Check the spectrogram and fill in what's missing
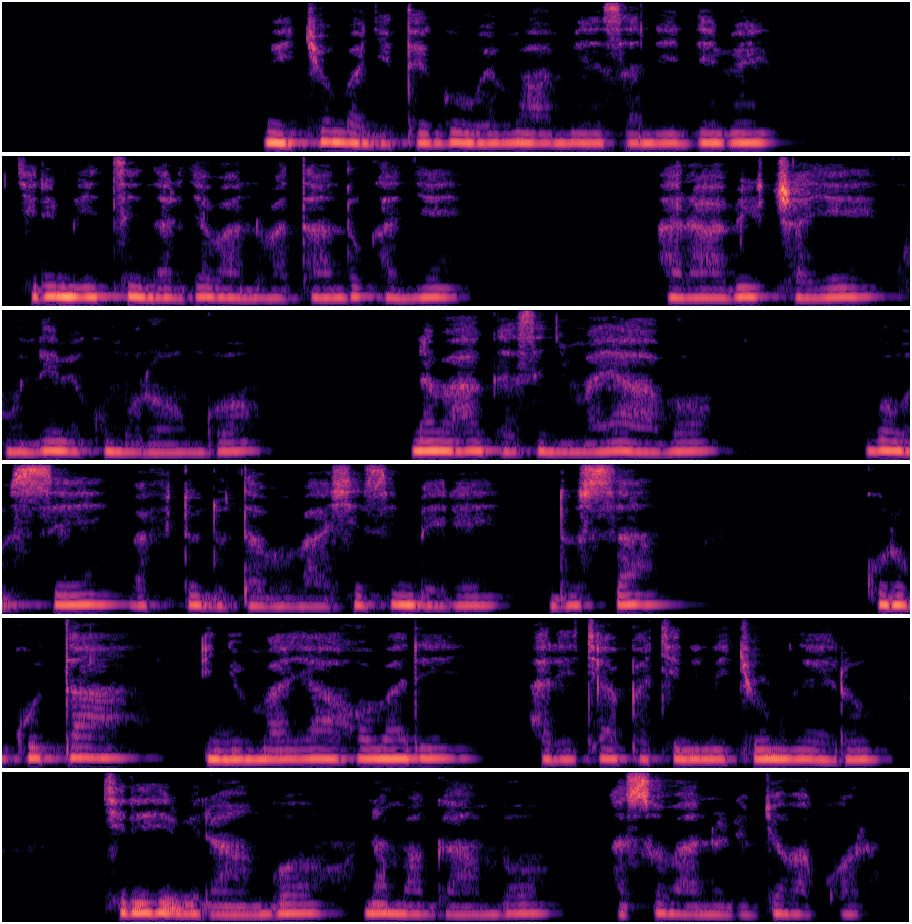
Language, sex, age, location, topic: Kinyarwanda, female, 36-49, Kigali, health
